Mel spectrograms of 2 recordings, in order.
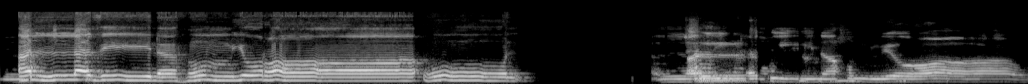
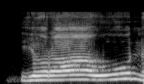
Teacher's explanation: रा को मोटा और मद फिर हमजा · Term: रा मोटा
